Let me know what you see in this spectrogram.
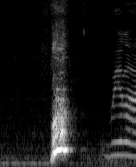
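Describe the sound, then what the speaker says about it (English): A single sharp bark from Willow, a dog, cuts in loud and near, followed a moment later by a voice speaking. "She only ever seems to bark when I'm on a video"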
